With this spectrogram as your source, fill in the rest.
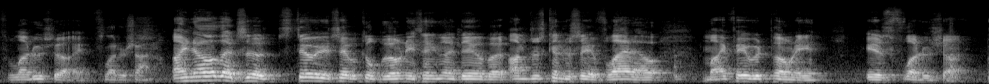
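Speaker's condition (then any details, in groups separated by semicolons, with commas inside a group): Cerebral palsy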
